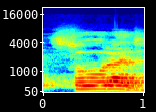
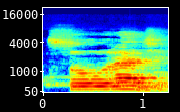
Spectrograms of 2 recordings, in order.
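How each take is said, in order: First: Said in the usual way. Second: Drawn-out reading. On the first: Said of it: "क्या होगा ये?". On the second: Shown as a demonstration. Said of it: "क्या पढ़ेंगे इसको?".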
